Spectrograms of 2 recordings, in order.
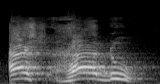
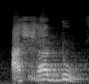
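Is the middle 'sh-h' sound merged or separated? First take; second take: separated; merged. First: The s and h are pronounced as separate sounds. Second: The s and h merge into one sh sound. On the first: The speaker calls it right. "ada haknya" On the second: The speaker calls it wrong. "Asyhadu salah"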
